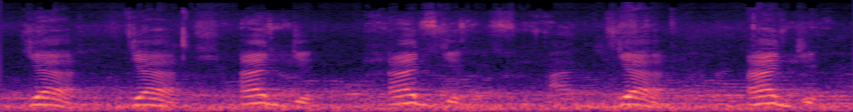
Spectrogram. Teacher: Dan ketika disukunkan qalqalah itu mantul.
